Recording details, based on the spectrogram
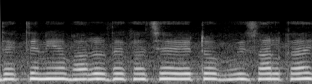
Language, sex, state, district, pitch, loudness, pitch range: Bengali, male, West Bengal, Jalpaiguri, 250 Hz, -11 LUFS, 245-255 Hz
